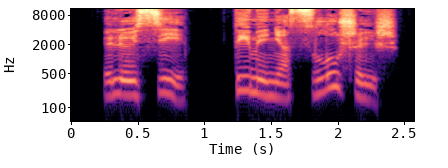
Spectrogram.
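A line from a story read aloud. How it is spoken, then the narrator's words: Barked, loud. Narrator (Russian): рявкнул Феликс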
